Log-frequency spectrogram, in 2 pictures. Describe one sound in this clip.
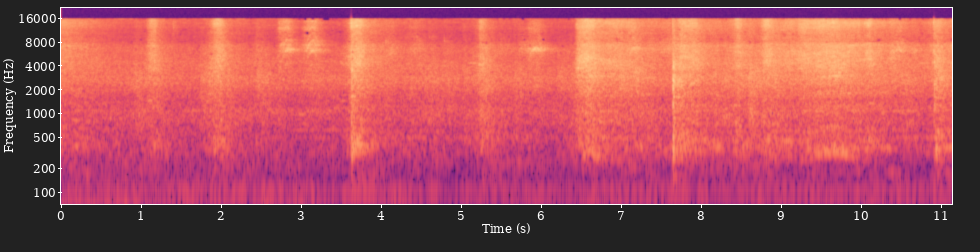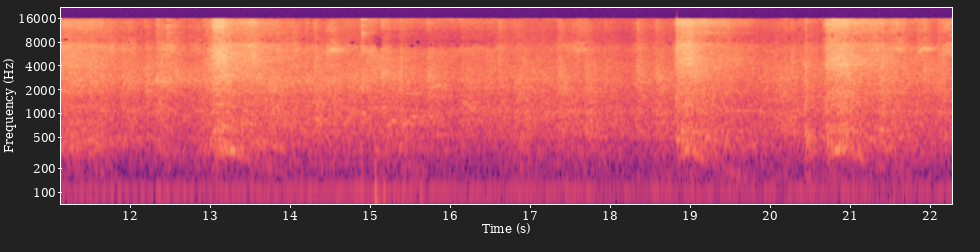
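Plastic wheels roll and rattle on tiles.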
